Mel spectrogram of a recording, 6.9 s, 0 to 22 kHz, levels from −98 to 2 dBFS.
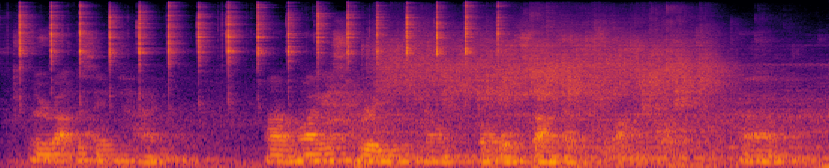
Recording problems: off-mic speech; far
echo of what is said; noticeable; throughout; 210 ms later, 20 dB below the speech
room echo; noticeable; dies away in 0.6 s
traffic noise; very loud; throughout; 2 dB above the speech
household noises; loud; throughout; as loud as the speech

